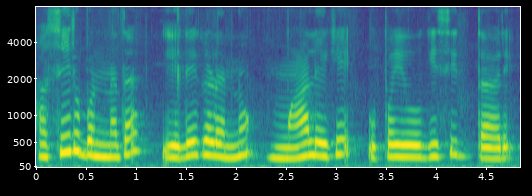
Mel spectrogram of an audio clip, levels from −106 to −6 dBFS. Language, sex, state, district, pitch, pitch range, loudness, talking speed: Kannada, female, Karnataka, Bangalore, 230 Hz, 215-260 Hz, -13 LUFS, 60 wpm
